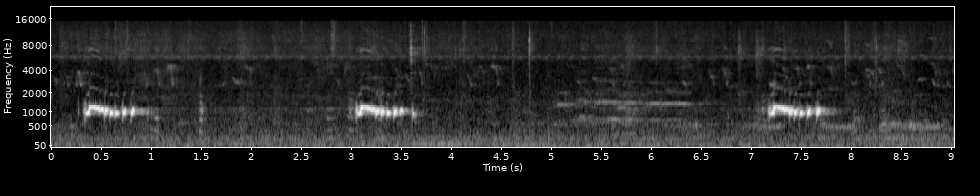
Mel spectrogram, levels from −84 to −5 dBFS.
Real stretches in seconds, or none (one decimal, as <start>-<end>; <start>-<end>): 0.0-0.9; 3.5-5.5; 8.0-9.0

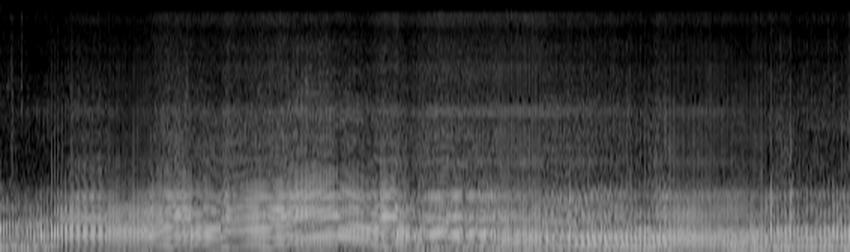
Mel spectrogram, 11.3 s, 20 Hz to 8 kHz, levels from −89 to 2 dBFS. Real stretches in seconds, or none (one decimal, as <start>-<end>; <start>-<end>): 0.0-1.4; 2.0-6.6; 7.2-8.9; 10.2-11.3

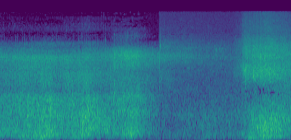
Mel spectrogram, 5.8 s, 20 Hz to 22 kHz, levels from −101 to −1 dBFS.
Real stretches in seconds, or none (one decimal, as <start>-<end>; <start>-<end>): 0.0-1.5; 5.0-5.8

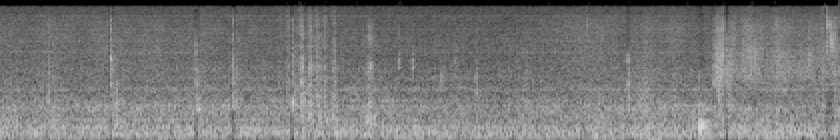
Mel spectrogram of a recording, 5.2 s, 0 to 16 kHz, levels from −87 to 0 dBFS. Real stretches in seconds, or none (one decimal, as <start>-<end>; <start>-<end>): 0.0-5.3

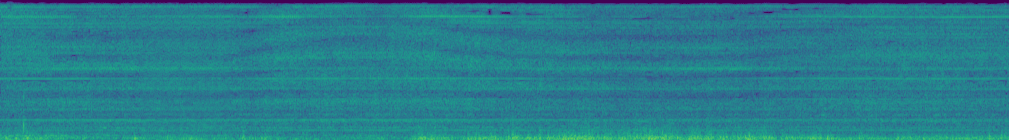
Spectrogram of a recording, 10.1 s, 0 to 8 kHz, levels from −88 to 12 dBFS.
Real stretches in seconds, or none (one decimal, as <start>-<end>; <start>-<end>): 0.0-1.4; 2.3-10.1

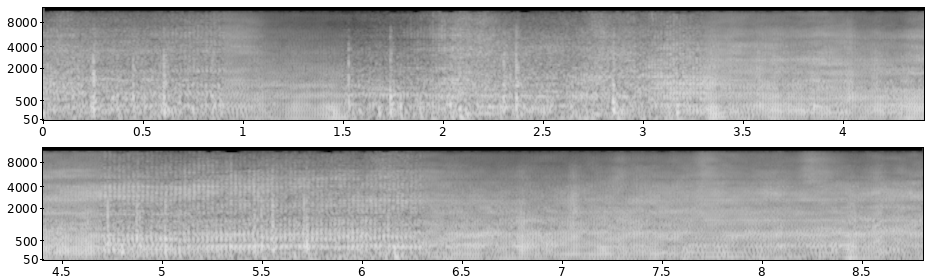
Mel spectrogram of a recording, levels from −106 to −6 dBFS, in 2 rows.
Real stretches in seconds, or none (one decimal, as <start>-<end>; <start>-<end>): 0.0-0.9; 1.5-3.3; 4.7-6.3

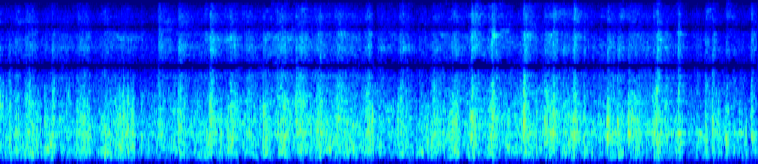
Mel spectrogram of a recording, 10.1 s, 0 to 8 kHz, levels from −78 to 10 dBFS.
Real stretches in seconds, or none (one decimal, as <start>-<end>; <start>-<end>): 0.0-3.1; 4.2-5.2; 6.7-10.1

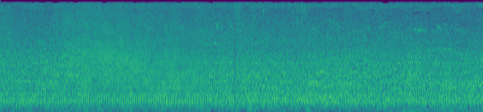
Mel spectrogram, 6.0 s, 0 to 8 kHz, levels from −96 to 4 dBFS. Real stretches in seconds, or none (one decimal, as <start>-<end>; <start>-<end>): 0.0-1.0; 2.6-6.0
